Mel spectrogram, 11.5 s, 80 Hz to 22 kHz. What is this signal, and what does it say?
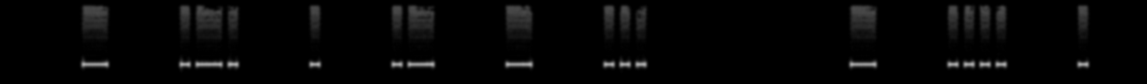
Morse code, heard as a keyed tone, about 15 wpm, spaced as for 8 wpm, 1000 Hz. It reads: TREATS THE
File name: qotdfiles / 8wpm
